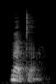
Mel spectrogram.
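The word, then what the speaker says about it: متى: Next is when meta. This is about the same as in standard Arabic.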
